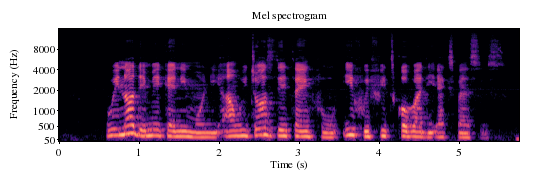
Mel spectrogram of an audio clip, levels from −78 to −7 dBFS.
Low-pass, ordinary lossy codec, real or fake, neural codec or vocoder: 14.4 kHz; none; fake; vocoder, 48 kHz, 128 mel bands, Vocos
